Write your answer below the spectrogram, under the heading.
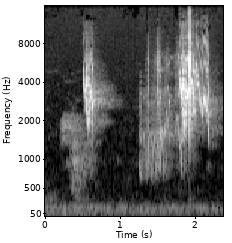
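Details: Pet budgerigar chirping: a short rising whistle and squeaky note, a brief pause, then a longer buzzy warbling chatter ending in a loud harsh chirp, with a faint steady low hum.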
